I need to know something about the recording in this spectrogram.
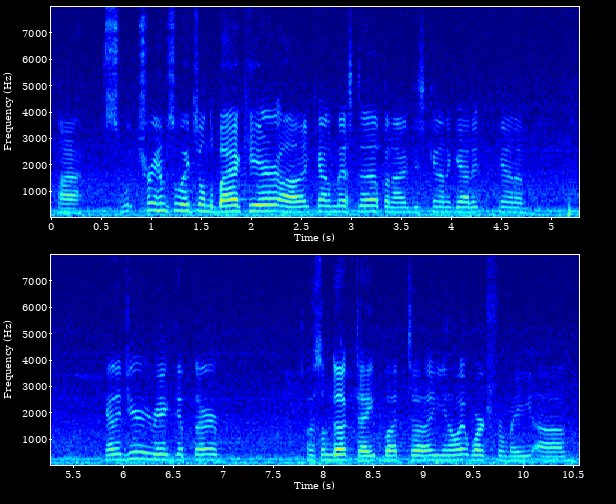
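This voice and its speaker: A middle-aged man hosting his fishing channel, giving a casual, rambling tour of his boat outdoors with lots of ums and uhs. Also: high-pitched. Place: outdoors beside a boat on a lawn. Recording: noisy outdoor camera audio.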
